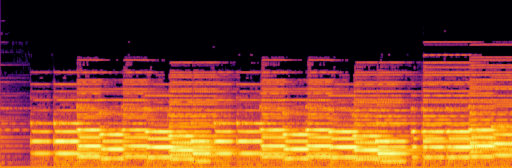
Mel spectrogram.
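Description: Electronic rehearsal accompaniment on a keyboard sound, with the alto voice line played on an oboe sound, moving in steady held notes. It comes in after about half a second of silence at the start.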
